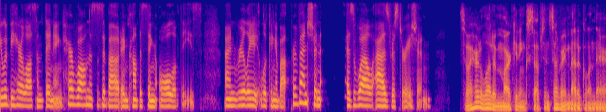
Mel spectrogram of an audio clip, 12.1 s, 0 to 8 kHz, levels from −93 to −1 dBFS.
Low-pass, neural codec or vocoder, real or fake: 7.2 kHz; none; real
